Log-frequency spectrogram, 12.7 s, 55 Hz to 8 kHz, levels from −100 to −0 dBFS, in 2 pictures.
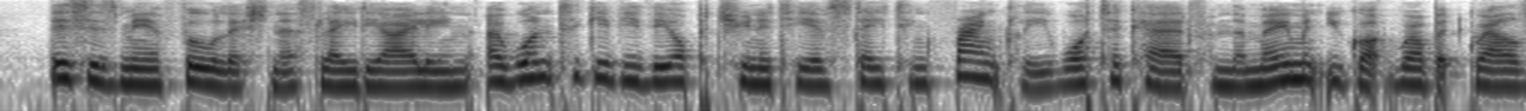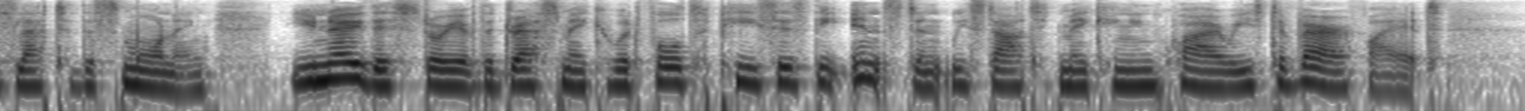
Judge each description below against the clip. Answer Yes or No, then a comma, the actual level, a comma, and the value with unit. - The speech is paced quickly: Yes, fast, 225 wpm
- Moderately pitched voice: Yes, medium, 180 Hz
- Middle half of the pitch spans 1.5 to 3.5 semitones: Yes, average, 2.9 semitones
